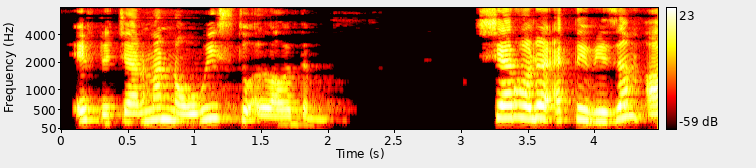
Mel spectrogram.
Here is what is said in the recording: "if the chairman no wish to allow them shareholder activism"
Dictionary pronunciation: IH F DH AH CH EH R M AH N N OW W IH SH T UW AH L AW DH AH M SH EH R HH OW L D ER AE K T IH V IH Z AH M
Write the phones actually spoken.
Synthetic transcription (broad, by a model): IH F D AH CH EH R M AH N N OW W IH S T UW AH L AW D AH M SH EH R HH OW L D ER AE K T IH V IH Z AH M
